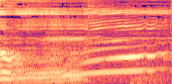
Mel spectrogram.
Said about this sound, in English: and saw a beautiful woman crying. Just then I realized that that woman was my ex-wife, and she started to speak.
